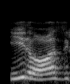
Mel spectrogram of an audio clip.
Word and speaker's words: Hirose: noite professores e ir eu sempre falo o nome da simone errado então eu tenho que aprender como é que pronuncia hirose com a garra virose né o joão gabriel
